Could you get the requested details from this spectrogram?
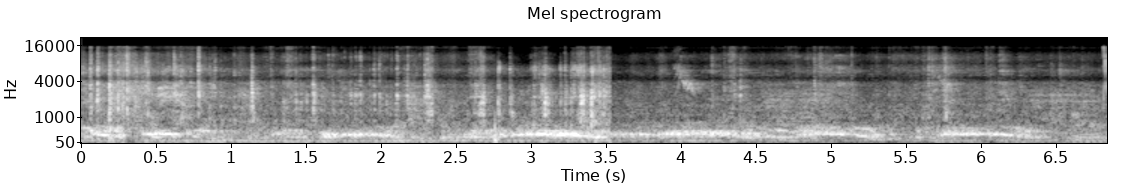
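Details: Several low, rolling coos from native and foreign colour pigeons repeat through the recording, overlapping one another, with sharp clicks and knocks in the first half and a constant background hum.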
